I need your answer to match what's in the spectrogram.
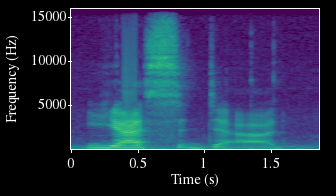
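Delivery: grudging, forced delivery through clenched, gritted teeth. Sue answers her dad after he tells her to pay attention, through gritted teeth. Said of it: "I could swear she said that through gritted teeth".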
